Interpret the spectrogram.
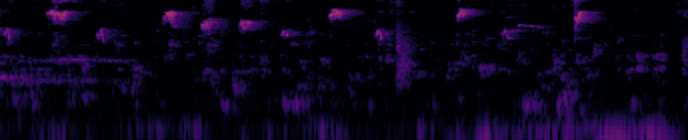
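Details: Common iora heard with flowing water, giving scattered bright high chirps and short whistled notes at varied pitches, separated by small pauses, over a faint low gurgling of water.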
